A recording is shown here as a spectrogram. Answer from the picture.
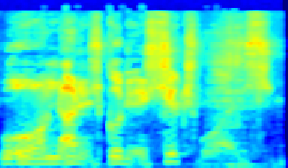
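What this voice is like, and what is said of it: Put-on big dumb guy voice. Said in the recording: “I don't know why I'm giving him like a big dumb guy accent”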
